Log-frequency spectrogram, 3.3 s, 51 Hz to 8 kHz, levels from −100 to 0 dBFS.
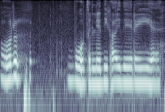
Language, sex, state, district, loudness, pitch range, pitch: Hindi, female, Uttar Pradesh, Saharanpur, -15 LUFS, 180-205 Hz, 190 Hz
